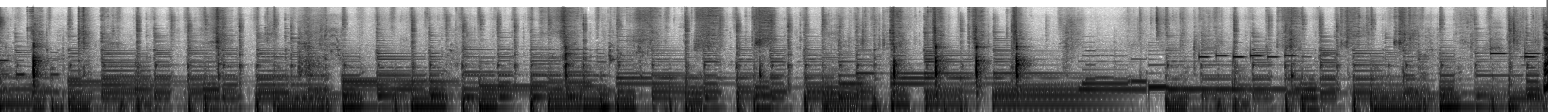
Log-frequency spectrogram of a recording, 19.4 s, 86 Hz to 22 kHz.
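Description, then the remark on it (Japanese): A knife chops steadily through napa cabbage on a cutting board, the white parts sliced at an angle and the green leafy parts roughly chopped, a rapid series of crisp thuds repeating in uneven bursts with no talking, just the knife and faint clatter. “緑色の葉っぱのところはざく切りにこういう感じで切ります白いところは1枚ずつですね白いところはそぎ切りにしてそして葉っぱのところはざく切りにします。”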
